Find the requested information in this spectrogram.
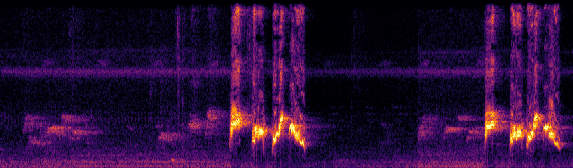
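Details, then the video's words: Red-whiskered bulbul song from Thailand, used to excite caged birds: soft warbling, then two loud phrases of four or five rapid, slurred whistles about two and a half seconds apart. "เสียงนกกรงหัวจุก สำหรับต่อ หรือ เปิดให้นกคึก เสียงเพราะๆ"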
